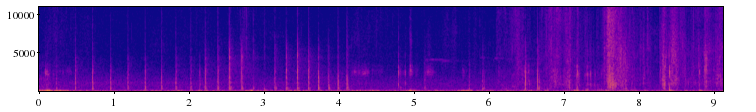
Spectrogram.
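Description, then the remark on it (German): A woodpecker works on a tree in the background outdoors in light fog, a steady run of sharp, rapid taps, then slower, irregular knocks, with no one talking. “Vielleicht könnt ihr schon hören, im Hintergrund hören wir einen Specht, der gerade am Baum bearbeitet und hört mal hier.”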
